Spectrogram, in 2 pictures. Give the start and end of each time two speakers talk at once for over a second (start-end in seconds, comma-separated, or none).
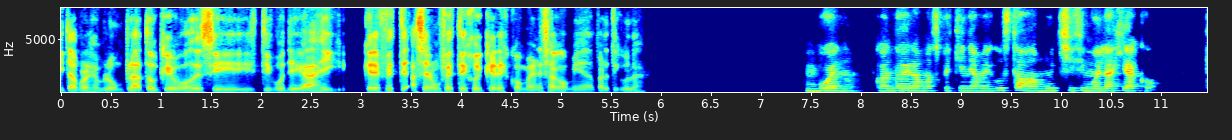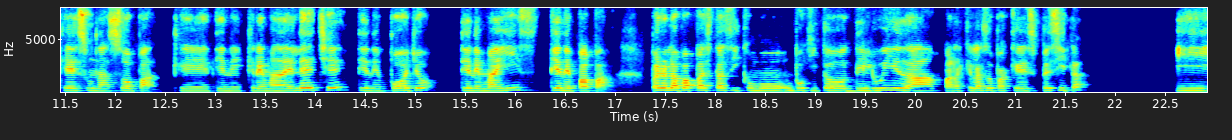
none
